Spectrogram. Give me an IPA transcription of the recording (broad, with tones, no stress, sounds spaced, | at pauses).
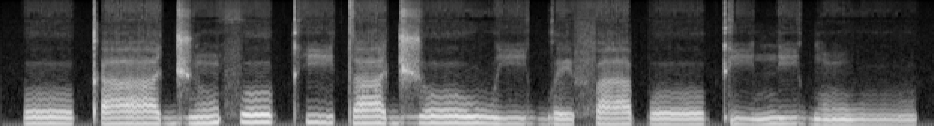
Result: oː˨ kʼ aː˨ d͡ʒ ũ˨˦ f o˦ kʰ i˦˨ t a˦ d͡ʒ oː˦ w i˨ ɡʷ e˨ f a˦ p oː˨ kʼ i˨ n i˦ ɡʷ ũ˨ w u˨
